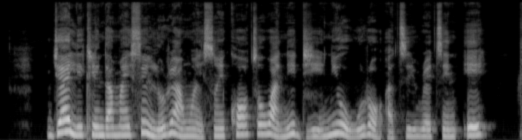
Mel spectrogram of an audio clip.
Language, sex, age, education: Yoruba, female, 30-45, tertiary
